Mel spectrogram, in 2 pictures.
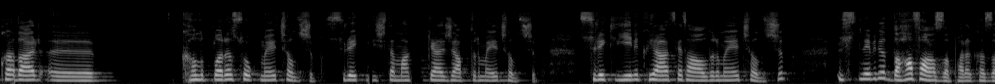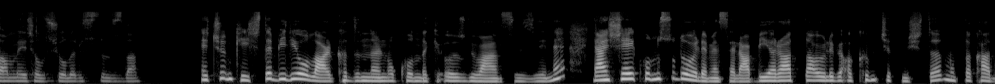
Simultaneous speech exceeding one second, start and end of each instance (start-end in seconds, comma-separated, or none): none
